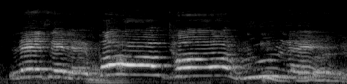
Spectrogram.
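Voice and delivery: loud, slow, drawn-out holler. Acted. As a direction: shout it far down the street. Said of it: "You could hear him say".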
